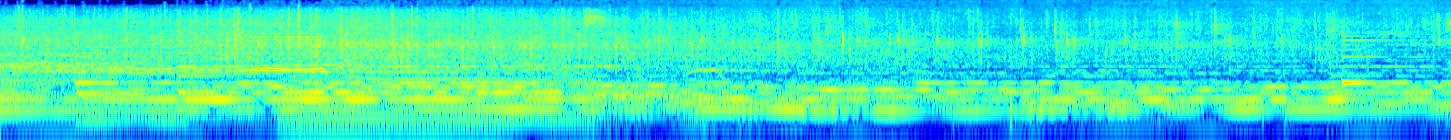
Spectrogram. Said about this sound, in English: Keep clapping those hands to Jesus.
